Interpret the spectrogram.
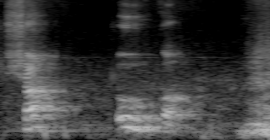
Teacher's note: U, back, close, rounded, short vowel.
